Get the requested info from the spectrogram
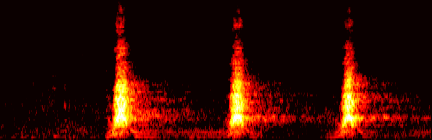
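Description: Young Siberian husky barking three times, about a second apart, at a bear cub it has treed.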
